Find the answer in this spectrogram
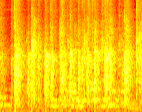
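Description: Audience applauding: many overlapping hand claps, dense and irregular.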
